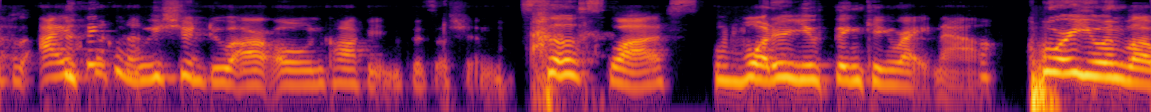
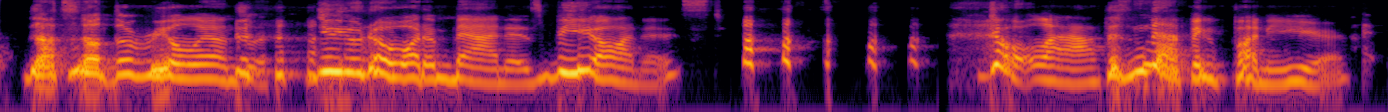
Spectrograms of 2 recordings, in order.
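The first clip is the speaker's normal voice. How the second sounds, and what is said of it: Mock scary interrogating voice. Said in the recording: “This is my scary voice.”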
